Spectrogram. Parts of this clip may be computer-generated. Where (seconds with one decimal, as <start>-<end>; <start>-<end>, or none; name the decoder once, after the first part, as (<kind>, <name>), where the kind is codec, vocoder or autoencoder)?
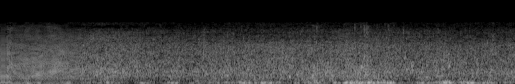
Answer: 0.0-0.8 (vocoder, Vocos)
